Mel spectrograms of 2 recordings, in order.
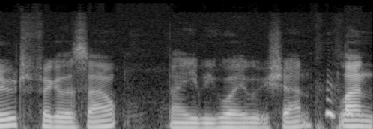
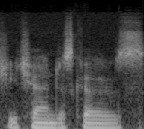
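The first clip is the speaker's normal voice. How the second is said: normal talking voice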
